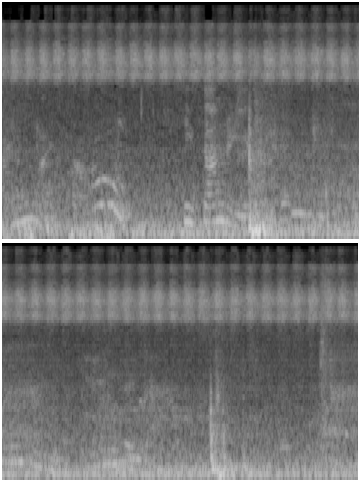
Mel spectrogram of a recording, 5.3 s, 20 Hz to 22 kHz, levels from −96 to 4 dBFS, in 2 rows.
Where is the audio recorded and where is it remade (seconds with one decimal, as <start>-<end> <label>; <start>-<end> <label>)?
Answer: 0.0-2.0 recorded; 2.0-5.4 remade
